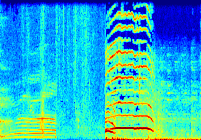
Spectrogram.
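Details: Pet cat giving two meows: a softer rising-then-level mew, a short pause, then a brighter, louder drawn-out meow over a low background hum.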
